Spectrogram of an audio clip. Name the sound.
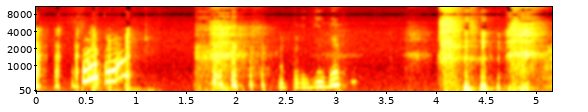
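chicken clucking sound effect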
